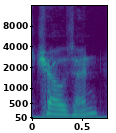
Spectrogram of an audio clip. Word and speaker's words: chose: you have choose chose chosen so the past tense is chose and you have to change the pronunciation of the word to differentiate it from its present tense counterpart all right so delivery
